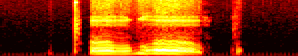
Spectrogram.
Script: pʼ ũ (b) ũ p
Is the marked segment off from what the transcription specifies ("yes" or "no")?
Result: no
